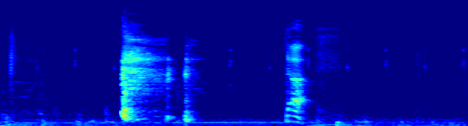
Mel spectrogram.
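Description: coughing into the microphone

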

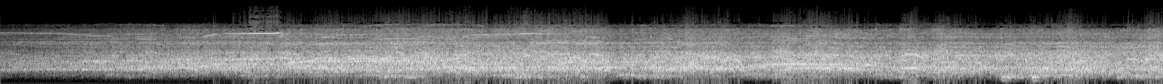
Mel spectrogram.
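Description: crowd cheering

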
